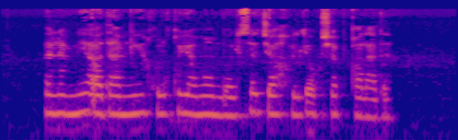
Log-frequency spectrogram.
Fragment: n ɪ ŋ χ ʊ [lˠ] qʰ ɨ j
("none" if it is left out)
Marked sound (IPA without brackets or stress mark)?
lˠ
